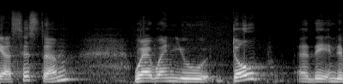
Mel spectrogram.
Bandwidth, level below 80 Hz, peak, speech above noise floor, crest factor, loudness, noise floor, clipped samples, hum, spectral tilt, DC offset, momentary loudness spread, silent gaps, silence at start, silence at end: 12 kHz; -58 dBFS; 0 dBFS; 23 dB; 16 dB; -17 LUFS; -38 dBFS; under 0.1%; none; -7 dB/octave; under 0.1%; 11 LU; none; 0 s; 0 s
